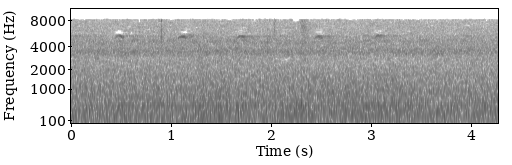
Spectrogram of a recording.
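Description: Steady outdoor background noise, a low even hiss with no distinct event.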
